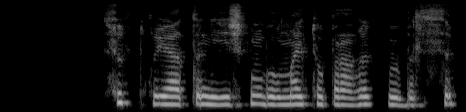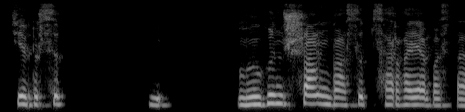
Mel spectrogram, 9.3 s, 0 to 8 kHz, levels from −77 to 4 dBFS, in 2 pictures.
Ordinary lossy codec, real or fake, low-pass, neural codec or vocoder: none; fake; none; codec, 16 kHz, 16 kbps, FunCodec, trained on LibriTTS, 50 frames a second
